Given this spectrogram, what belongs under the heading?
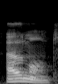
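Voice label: "almond", Turkish, male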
